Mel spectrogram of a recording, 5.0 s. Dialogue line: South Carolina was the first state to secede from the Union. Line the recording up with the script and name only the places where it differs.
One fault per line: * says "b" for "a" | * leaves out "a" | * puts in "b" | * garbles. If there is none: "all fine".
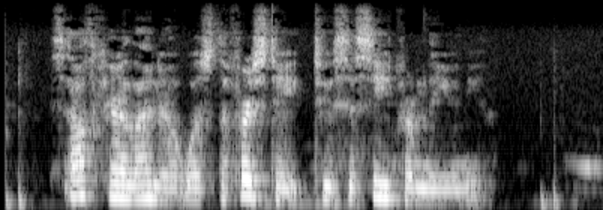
all fine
